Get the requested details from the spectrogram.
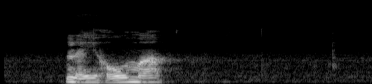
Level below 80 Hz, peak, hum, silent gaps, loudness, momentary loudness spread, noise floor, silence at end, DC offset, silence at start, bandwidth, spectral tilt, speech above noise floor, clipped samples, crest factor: -50 dBFS; -4 dBFS; none; none; -18 LUFS; 9 LU; -57 dBFS; 2.05 s; under 0.1%; 0.65 s; 5.2 kHz; -10.5 dB/octave; 41 dB; under 0.1%; 18 dB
